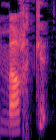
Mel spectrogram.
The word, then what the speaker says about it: Marc: Salut Marc, because it's a first name, you have to pronounce the end.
